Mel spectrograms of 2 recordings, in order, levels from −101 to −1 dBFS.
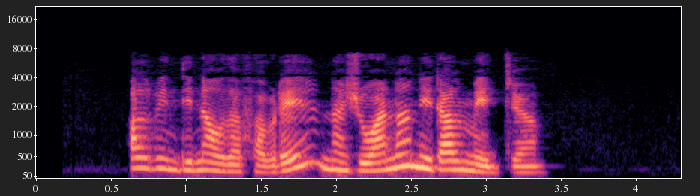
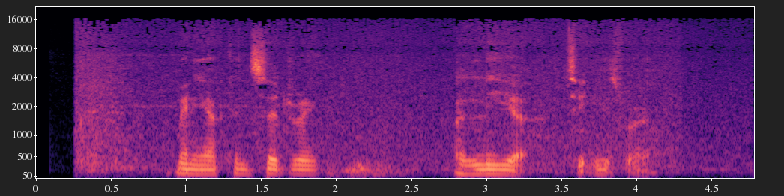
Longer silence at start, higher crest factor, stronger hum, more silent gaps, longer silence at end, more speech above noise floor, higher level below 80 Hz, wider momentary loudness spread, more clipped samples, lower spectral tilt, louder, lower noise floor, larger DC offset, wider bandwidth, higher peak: first, 0.65 s vs 0.25 s; about the same, 18 dB vs 20 dB; neither; neither; first, 0.9 s vs 0.45 s; first, 64 dB vs 25 dB; first, -60 dBFS vs -66 dBFS; second, 10 LU vs 20 LU; neither; first, -8 dB/octave vs -4 dB/octave; first, -18 LUFS vs -29 LUFS; first, -82 dBFS vs -53 dBFS; neither; second, 7.2 kHz vs 16.5 kHz; first, -2 dBFS vs -12 dBFS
